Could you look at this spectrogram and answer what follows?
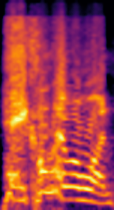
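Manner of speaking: high, urgent, panicked voice. Retelling breaking a leg and asking for nine-one-one, in a put-on panic voice. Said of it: "I'm in a panic voice right now".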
